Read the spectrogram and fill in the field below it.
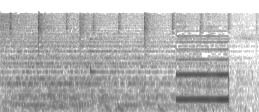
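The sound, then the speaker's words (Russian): A single long, steady telephone ringback tone of an on-air phone call to a seventh-grader in Naberezhnye Chelny, Russia, sounds loudly for nearly a second, rising out of a soft musical background and then cutting off abruptly, with no one speaking. “Вот как это случилось, наша беседа по телефону.”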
